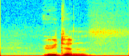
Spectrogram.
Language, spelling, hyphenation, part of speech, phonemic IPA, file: Dutch, Uden, Uden, proper noun, /ˈy.də(n)/, Nl-Uden.ogg
- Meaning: 1. a town and former municipality of Maashorst, North Brabant, Netherlands 2. a surname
